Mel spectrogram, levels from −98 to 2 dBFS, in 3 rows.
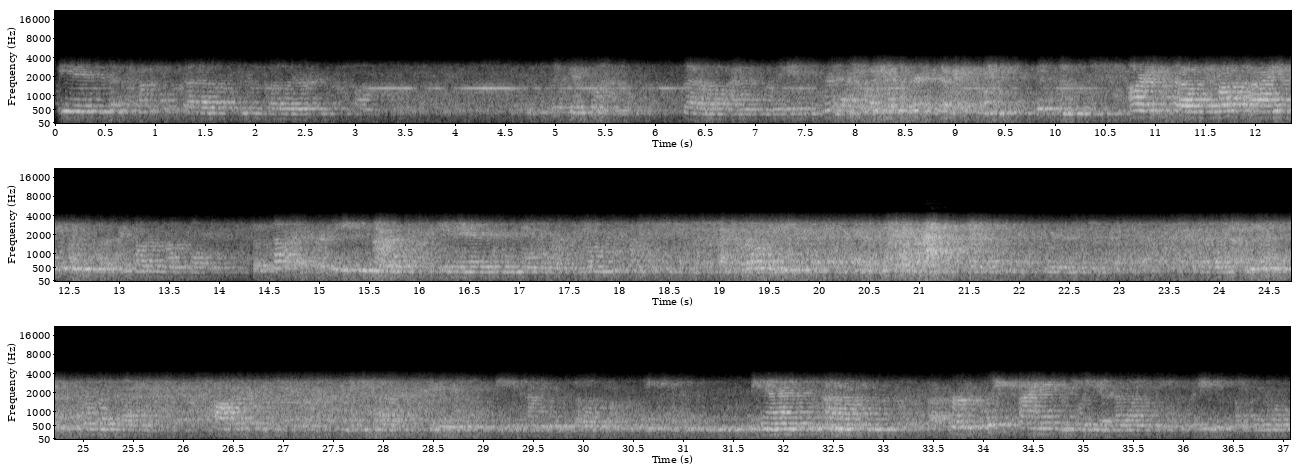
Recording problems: phone-call audio; poor line; nothing above 3 kHz
off-mic speech; far
room echo; noticeable; dies away in 1.6 s
traffic noise; loud; throughout; 1 dB below the speech

